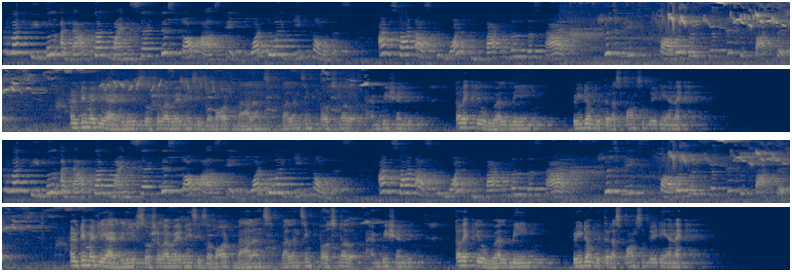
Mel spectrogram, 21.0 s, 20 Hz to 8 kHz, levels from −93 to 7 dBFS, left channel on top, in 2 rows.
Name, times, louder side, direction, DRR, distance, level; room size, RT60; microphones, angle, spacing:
voice 1, 0.0-4.5 5.0-7.6 8.0-8.5 8.8-10.5, left 1 dB, 25° left, 3 dB, 3.5 m, -37 dB
sound 1, 7.4-15.4, left 11 dB, 75° left, 0.9 m, -35 dB
voice 2, 11.4-16.0 16.5-17.7 18.1-19.6, right 2 dB, 55° right, 8 dB, 1.4 m, -36 dB
19.5 x 18.5 x 7.2 m, 0.85 s
head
